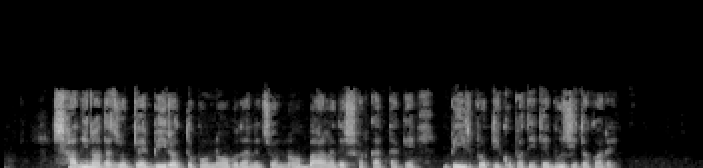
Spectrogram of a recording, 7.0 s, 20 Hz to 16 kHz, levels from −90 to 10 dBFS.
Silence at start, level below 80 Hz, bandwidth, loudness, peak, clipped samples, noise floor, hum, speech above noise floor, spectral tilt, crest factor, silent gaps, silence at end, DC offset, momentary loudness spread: 0.55 s; -50 dBFS; 7.8 kHz; -18 LUFS; -2 dBFS; under 0.1%; -76 dBFS; none; 59 dB; -6 dB/octave; 16 dB; none; 0.9 s; under 0.1%; 12 LU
